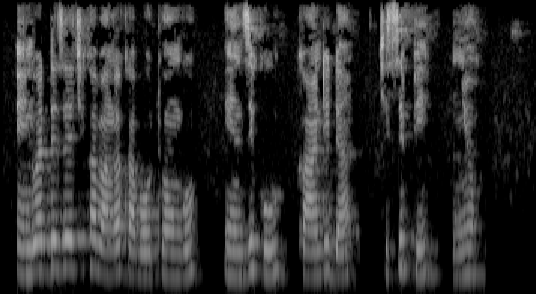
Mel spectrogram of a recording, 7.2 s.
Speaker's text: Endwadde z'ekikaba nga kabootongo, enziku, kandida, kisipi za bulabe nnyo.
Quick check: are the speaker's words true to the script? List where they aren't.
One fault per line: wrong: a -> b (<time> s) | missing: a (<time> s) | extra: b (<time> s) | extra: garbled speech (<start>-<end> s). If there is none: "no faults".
missing: za bulabe (5.6 s)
